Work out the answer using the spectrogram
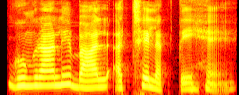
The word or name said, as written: घुँघराला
